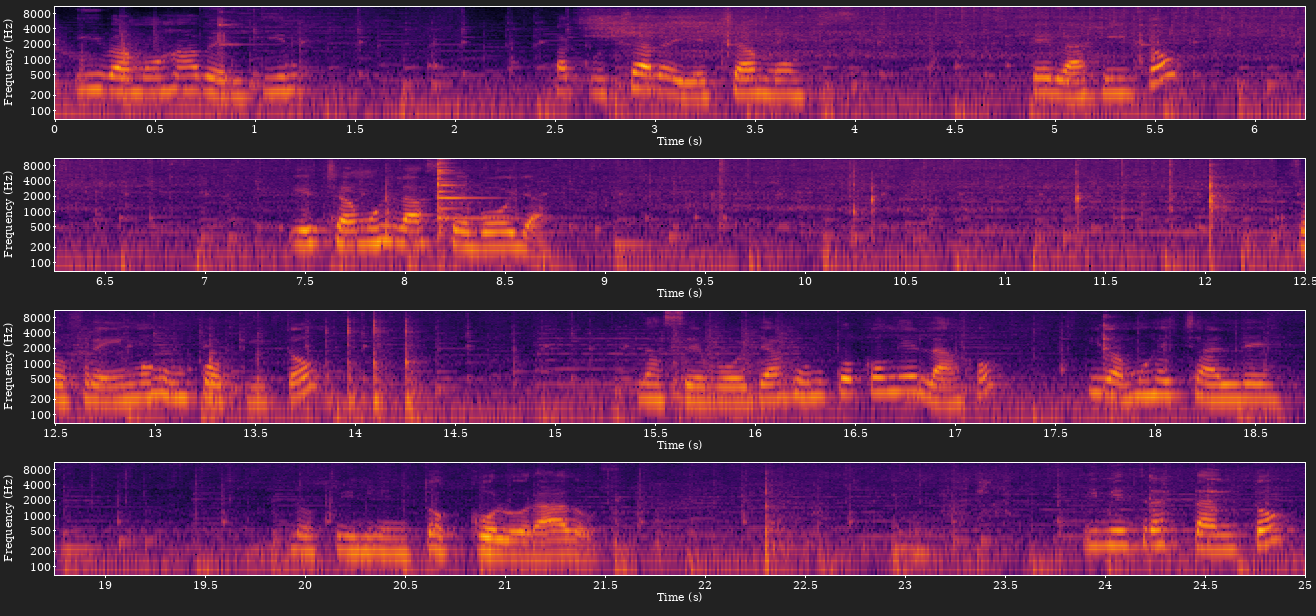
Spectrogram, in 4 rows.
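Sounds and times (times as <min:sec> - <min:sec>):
onion sizzling in oil: 0:01.0 - 0:25.0
spatula stirring in a pot: 0:02.7 - 0:12.5, 0:21.6 - 0:25.0.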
